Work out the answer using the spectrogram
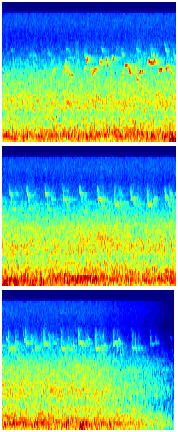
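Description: Songbirds calling: one bird repeats a short, high chirp about twice a second throughout, while another twitters briefly in the first few seconds, over a steady background rumble.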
